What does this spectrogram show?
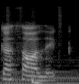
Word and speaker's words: catholic: longer pause or duration for example in the word catholic the first syllable is stressed kath notice that the accent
